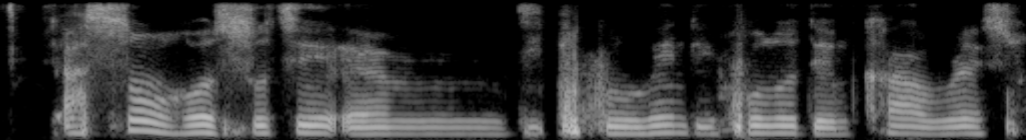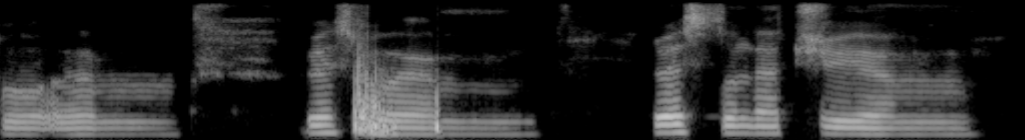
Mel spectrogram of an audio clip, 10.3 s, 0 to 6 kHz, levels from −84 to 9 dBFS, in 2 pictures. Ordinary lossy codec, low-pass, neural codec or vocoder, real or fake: none; 5.4 kHz; codec, 44.1 kHz, 7.8 kbps, DAC; fake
